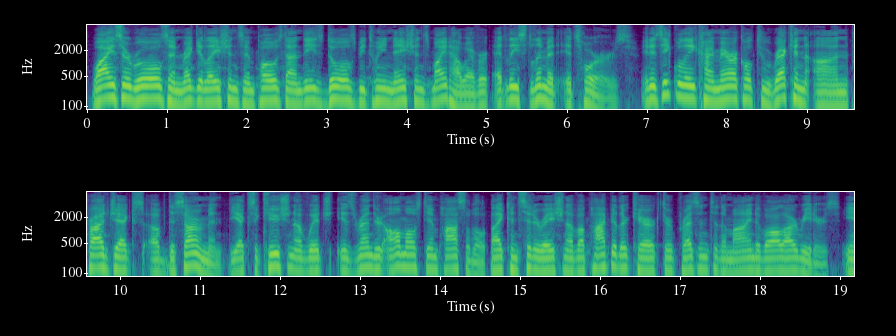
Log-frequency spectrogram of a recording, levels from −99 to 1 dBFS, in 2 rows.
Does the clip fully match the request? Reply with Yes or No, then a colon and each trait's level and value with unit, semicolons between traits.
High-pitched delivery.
No: low, 120 Hz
